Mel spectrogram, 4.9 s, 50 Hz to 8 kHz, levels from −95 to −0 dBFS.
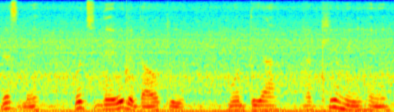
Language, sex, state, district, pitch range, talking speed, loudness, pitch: Hindi, male, Uttar Pradesh, Lucknow, 95-115 Hz, 110 wpm, -16 LUFS, 105 Hz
